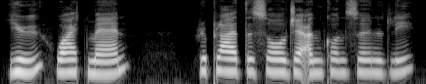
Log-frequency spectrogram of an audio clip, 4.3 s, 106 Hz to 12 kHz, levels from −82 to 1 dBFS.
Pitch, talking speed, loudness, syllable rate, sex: 210 Hz, 100 wpm, -19 LUFS, 4.2 syllables/s, female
